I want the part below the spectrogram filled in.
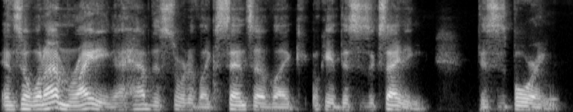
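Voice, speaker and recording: A man's voice: fairly low pitch, moderate pace. A man talking casually as a podcast co-host, rambling and often doubling back on his words as he explains his writing. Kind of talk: casual shop talk about writing.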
